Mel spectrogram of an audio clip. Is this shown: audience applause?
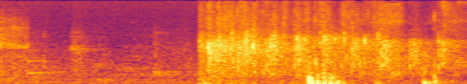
yes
